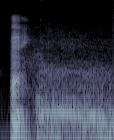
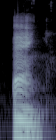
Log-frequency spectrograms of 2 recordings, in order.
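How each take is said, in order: First: Bang said low and soft; deep quiet voice. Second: Said in the usual way. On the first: Shown as a demonstration. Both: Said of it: "repeats Bang deeper".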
